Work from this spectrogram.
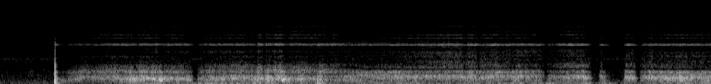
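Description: The bowl of a wooden spoon taps the base of an upside-down black ceramic bowl with an unglazed foot ring, then scrapes across it. A sharp knock gives way to a continuous, gritty, low-mid rubbing that swells and fades, with brief pauses near the end.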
